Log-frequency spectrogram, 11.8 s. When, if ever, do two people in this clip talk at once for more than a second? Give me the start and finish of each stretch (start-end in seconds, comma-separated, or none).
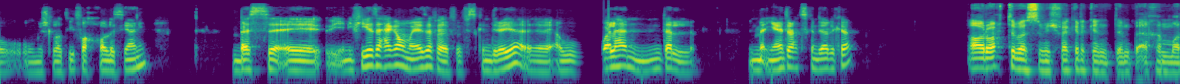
none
